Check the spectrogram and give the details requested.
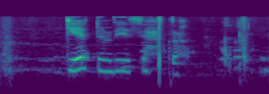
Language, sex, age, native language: Icelandic, female, 8, Icelandic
